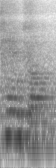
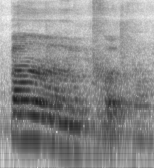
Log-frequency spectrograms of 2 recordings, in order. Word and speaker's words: peintre: C'est un pinto. C'est un C'est un pinto. peintre.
